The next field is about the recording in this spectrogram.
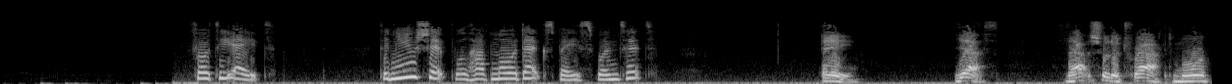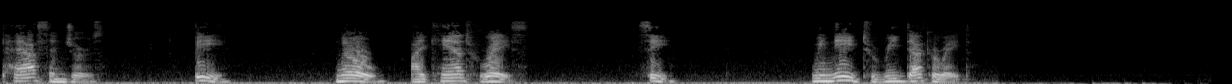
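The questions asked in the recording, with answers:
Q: The new ship will have more deck space, won't it?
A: A: Yes, that should attract more passengers.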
